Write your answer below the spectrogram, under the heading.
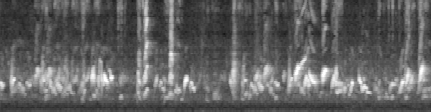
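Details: Red-whiskered bulbul song intended to draw other birds into singing: steady, twittering warbles that build toward loud, overlapping chirpy phrases in the second half, with scattered clicks.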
